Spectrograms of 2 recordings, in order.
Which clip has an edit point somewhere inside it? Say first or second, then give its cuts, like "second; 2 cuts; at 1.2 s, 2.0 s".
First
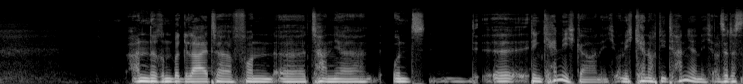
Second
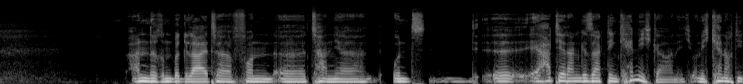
first; 1 cut; at 5.3 s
